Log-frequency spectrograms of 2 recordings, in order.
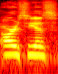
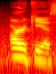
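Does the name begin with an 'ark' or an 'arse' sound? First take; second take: arse; ark. First: The name begins with an 'arse' sound. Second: The name begins with an 'ark' sound. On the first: This is the habitual personal way the name is said. The speaker calls it wrong. "I have been calling it Arceus since the game came out" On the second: This is the official way the name is said. The speaker calls it right. "It is actually pronounced Arceus"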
